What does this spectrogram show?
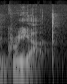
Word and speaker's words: griot: our upcoming video so he was a griot um or pronounced Grio depending on if you're using French or English pronunciation or a jolly which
